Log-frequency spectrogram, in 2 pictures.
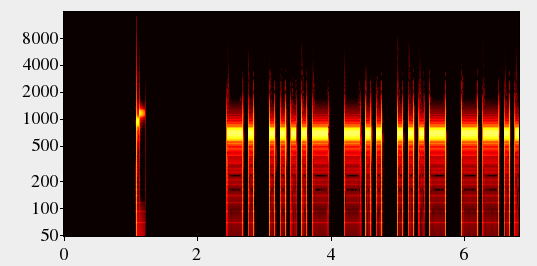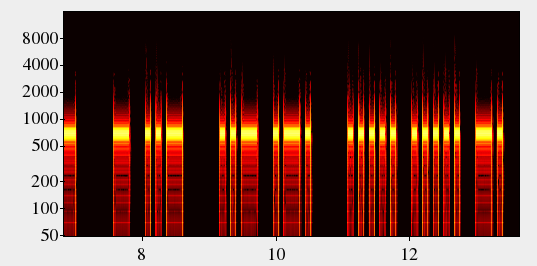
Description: Morse code, heard as a keyed tone, about 15 wpm, 700 Hz. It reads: N4DVQ TU UR 55N
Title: Common QSO Phrases Encore 15wpm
